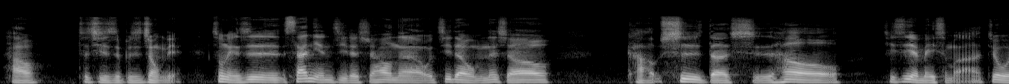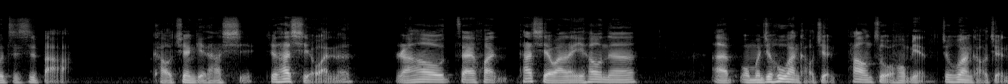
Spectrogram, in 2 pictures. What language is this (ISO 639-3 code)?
zho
